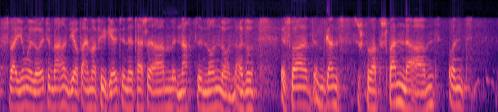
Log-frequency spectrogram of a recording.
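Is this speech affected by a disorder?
Yes: Parkinson's disease; aged 80, tremor on holding a glass, Professor Volkmann of Würzburg University involved.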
